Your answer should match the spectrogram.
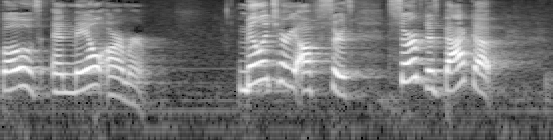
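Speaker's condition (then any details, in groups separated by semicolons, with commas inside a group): No condition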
